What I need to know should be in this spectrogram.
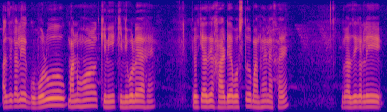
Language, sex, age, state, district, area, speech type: Assamese, male, 18-30, Assam, Dhemaji, rural, spontaneous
